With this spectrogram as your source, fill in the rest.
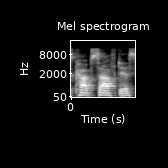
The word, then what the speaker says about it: Kopsaftis: kofus if they but of course cop sofus is kind of a a handle my husband jokes and says it's only three syllables and it's very phonetic I go yeah but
